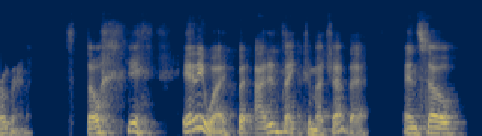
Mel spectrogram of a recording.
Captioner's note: chuckles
